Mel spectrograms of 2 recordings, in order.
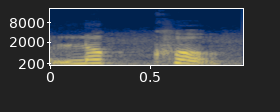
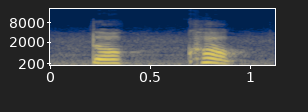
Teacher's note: কয়ে মূর্ধন্য ষ যদি শব্দের শেষে কিংবা মাঝে থাকে তাহলে ক খয়ের মতো উচ্চারণ হয়। তাহলে দেখো লয়কার লো আর ক লোক, ক্ষয়কার খো লক্ষ্য।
